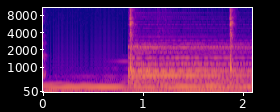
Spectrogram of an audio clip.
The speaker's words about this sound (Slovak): Keď hodiny odbijú polnoc, Michael sa náhle preberie.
